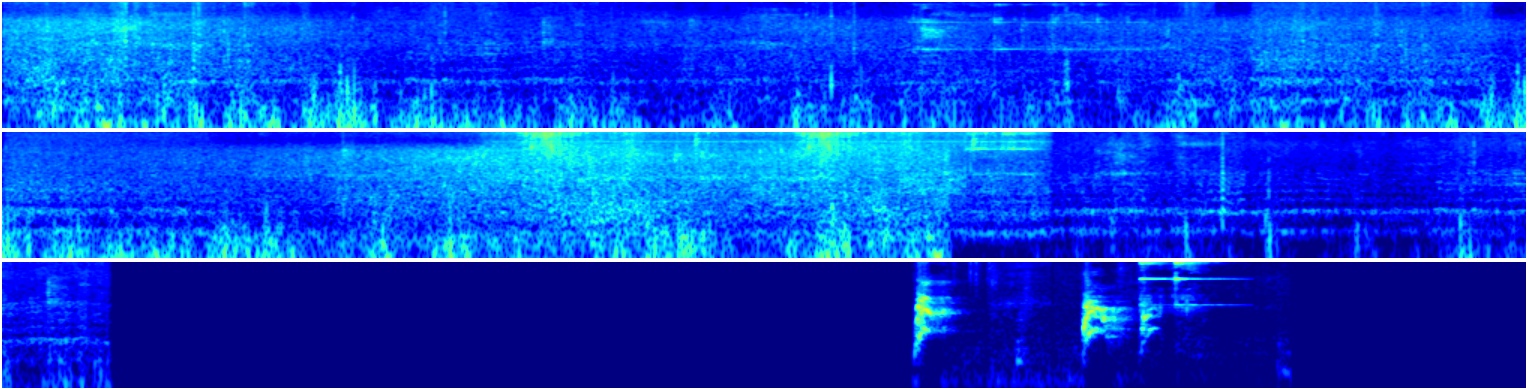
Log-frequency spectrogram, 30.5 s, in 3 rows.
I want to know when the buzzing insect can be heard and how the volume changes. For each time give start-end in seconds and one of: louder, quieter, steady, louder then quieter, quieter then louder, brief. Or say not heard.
0.0-21.1 steady.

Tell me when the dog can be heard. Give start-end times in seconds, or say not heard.
26.4-28.1.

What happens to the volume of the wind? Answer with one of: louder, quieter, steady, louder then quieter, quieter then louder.
quieter then louder.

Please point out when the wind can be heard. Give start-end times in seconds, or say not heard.
0.0-16.5.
